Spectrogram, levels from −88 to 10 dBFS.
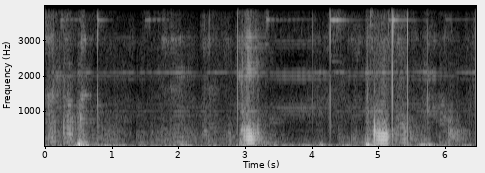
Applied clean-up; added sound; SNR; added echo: neural separator model SepFormer WHAMR!.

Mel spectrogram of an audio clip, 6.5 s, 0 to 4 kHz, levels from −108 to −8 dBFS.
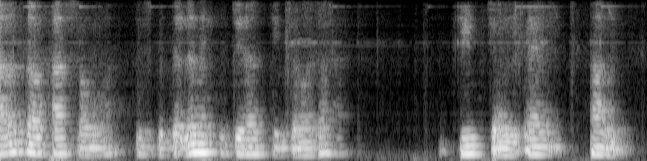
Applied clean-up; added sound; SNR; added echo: neural mask model DeepFilterNet 3.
